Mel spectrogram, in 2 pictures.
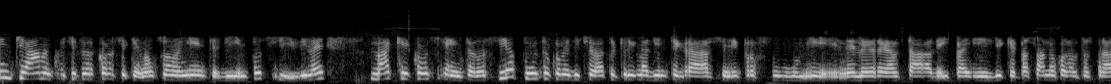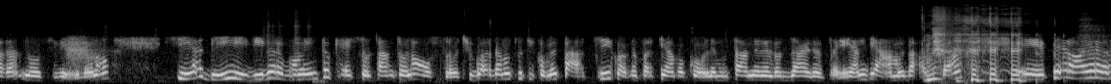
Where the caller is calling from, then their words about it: Milan, Lombardy, Italy; Sì, buongiorno, siamo da Milano.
